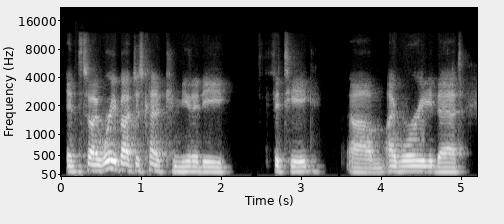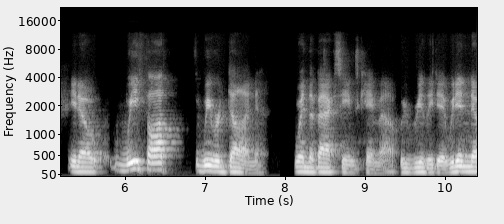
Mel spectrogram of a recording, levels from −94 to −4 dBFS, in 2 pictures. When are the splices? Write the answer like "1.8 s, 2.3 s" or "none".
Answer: none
